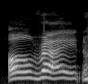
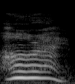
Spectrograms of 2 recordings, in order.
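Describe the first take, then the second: First: Loud "all right" with every word spoken clearly; articulated all right. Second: High "All right" as a short sung effect; sung, toss "All right" off like a sound effect. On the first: Coach showing the wrong spoken version. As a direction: say "all right" fully pronounced. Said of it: "It's not that". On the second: Sung, coach showing the sound-effect version. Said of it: "It's a sound effect". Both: Shown as a demonstration.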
